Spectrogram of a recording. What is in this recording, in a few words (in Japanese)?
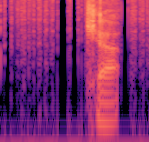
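"kya", Japanese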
